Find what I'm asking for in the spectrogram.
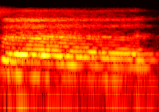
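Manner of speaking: ordinary delivery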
